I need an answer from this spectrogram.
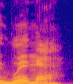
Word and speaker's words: Grosjean: those that are curious here's how you say his name you ready uh what do you do to a boat blank blank blank your boat either one of you guys row it thank you ro okay um what does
